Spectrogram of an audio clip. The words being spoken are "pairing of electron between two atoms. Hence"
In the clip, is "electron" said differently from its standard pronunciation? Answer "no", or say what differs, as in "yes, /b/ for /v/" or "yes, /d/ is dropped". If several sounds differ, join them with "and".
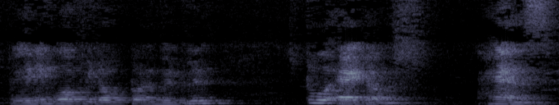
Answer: yes, /ɹ/ is dropped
